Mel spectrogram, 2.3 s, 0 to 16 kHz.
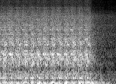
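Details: Freshly rebuilt 2JZ in a KE70 Corolla, first crank checking oil pressure: starter drags slowly in an uneven, labouring rhythm; weak battery taken from a VN struggling against the engine's high compression.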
